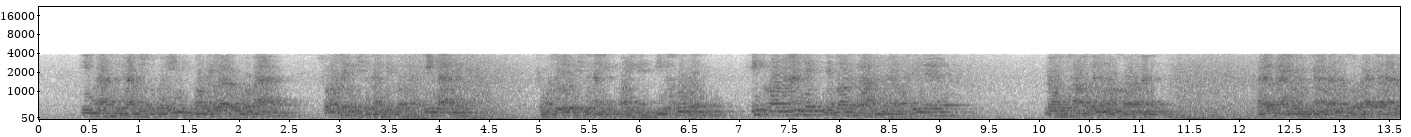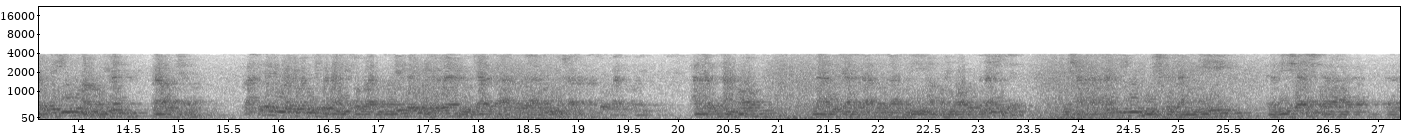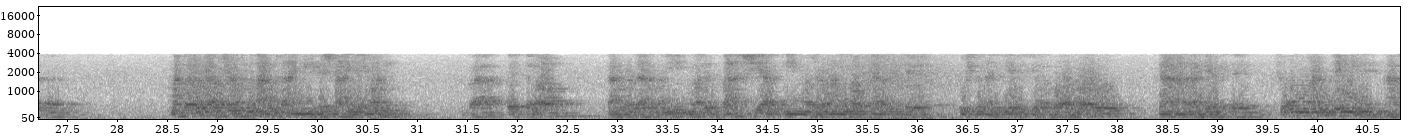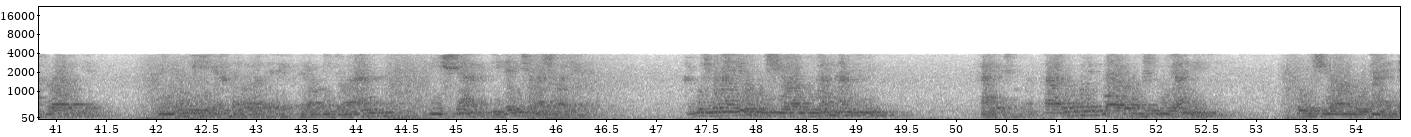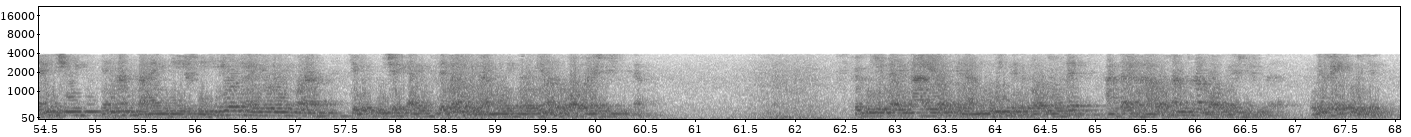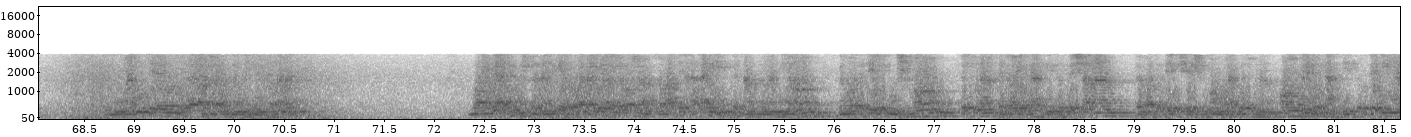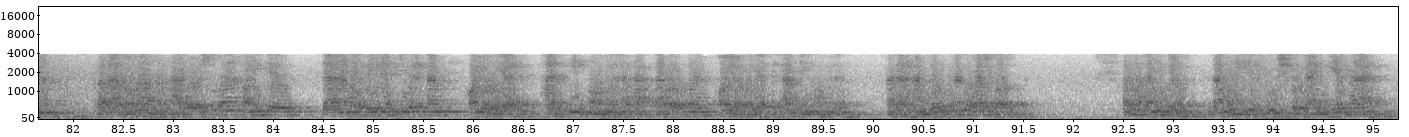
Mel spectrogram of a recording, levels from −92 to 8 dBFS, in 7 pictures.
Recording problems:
distortion; heavy; 28% of the sound clipped
off-mic speech; far
garbled, watery; badly; nothing above 4 kHz
wrong speed, natural pitch; too fast; 1.5 times normal speed
room echo; noticeable; dies away in 0.7 s
wind noise on the microphone; occasional gusts; 15 dB below the speech

